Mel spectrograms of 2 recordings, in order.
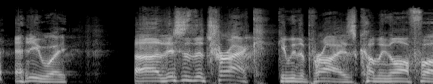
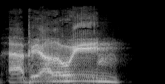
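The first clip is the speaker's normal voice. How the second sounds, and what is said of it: Imitates another person's voice. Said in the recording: “he's done all types of different voices, and I'll do my best impersonation of him”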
